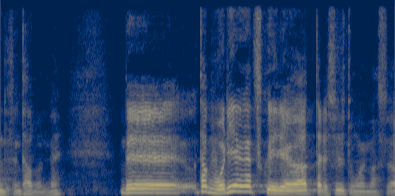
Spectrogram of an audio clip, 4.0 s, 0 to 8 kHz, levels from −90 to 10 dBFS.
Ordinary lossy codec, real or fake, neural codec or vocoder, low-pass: none; fake; codec, 16 kHz, 8 kbps, FreqCodec, smaller model; none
